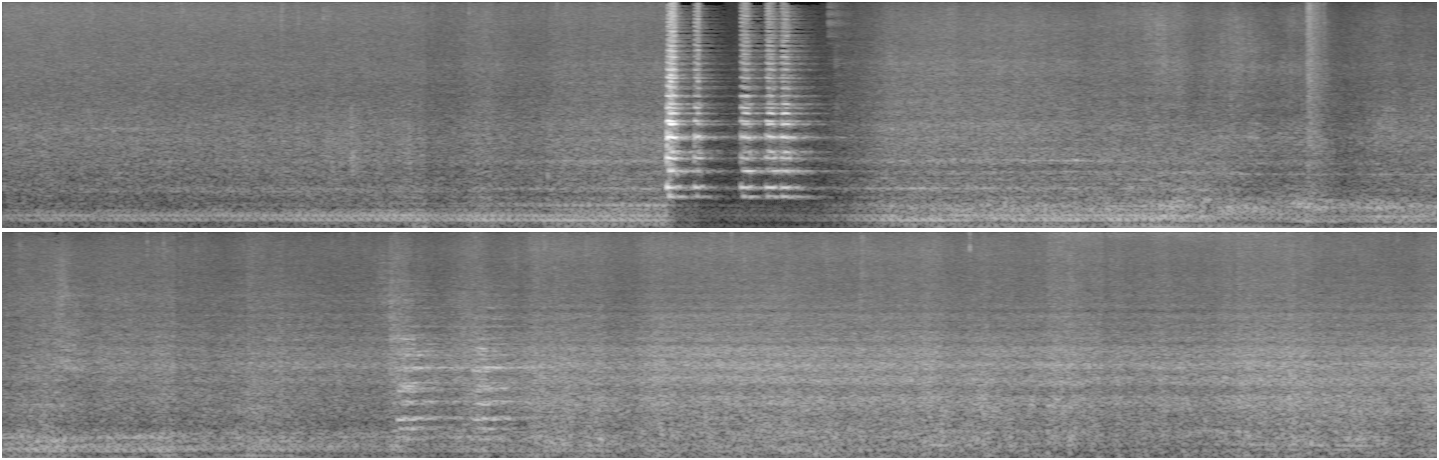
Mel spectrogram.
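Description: Passenger train hauled by a diesel locomotive approaching and passing underneath in heavy rain, a steady engine drone over the hiss of rain. The locomotive's multi-tone horn sounds a loud blast of about a second and a half some seven seconds in, and a shorter, fainter one about eighteen seconds in. The rumble of the train rolling by follows.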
